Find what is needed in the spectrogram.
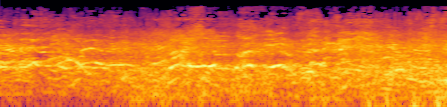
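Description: Crowd chatter: many voices talking over one another in an audience.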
